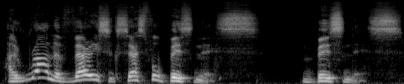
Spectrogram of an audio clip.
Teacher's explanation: We might mix in some highlighting as well to bring particular emphasis to a word, but in general, we will fall like this. And then on the last sound, we fall in tone more sharply than the others. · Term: sharp drop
